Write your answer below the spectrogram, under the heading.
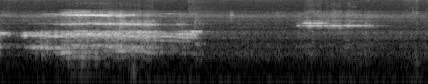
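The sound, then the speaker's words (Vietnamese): A rooster crows in a strained, high, drawn-out call lasting about a second, followed after a pause by a shorter, fainter note. “ai có gà gáy thì vui quá vậy, gà là giờ nó còn gáy”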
